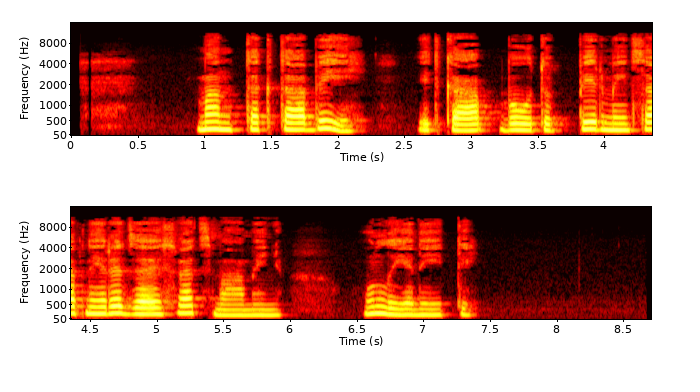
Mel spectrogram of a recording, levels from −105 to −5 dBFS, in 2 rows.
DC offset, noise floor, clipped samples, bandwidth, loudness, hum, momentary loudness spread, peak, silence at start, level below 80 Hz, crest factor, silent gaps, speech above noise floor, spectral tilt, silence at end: under 0.1%; -78 dBFS; under 0.1%; 11 kHz; -24 LUFS; none; 12 LU; -6 dBFS; 0.95 s; -76 dBFS; 18 dB; none; 56 dB; -6.5 dB/octave; 1.35 s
